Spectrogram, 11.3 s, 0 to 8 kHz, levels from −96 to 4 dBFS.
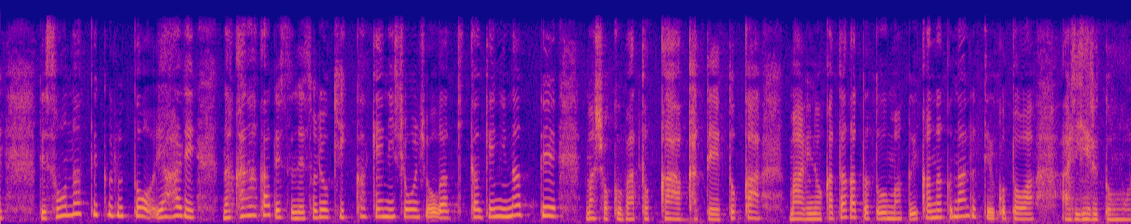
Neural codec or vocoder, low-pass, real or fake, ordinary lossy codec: codec, 16 kHz, 4 kbps, FunCodec, trained on Chinese and English, 50 frames a second; 7.2 kHz; fake; none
